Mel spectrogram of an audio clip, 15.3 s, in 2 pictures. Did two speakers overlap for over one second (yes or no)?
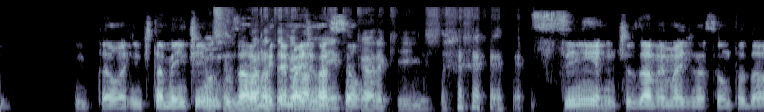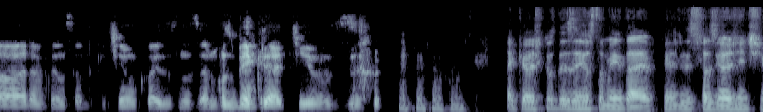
yes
